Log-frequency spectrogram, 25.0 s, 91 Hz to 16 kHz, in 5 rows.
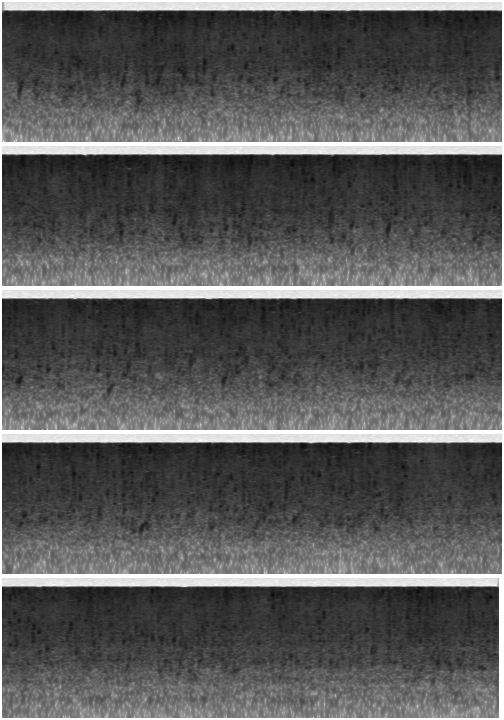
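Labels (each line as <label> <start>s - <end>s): A river splashes loudly. 0.0s - 25.0s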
